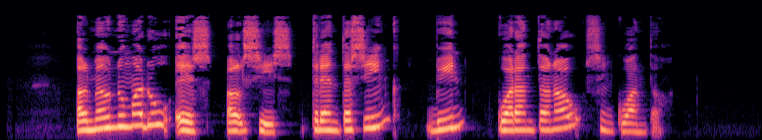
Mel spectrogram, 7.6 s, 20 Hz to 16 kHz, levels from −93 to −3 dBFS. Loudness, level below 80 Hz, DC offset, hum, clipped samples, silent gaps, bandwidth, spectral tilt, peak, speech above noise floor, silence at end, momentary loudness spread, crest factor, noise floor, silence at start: -19 LUFS; -70 dBFS; under 0.1%; none; under 0.1%; none; 11.5 kHz; -4.5 dB/octave; -2 dBFS; 61 dB; 1 s; 12 LU; 18 dB; -80 dBFS; 0.8 s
